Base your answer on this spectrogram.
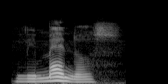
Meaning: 1. untied 2. solved 3. and see λύνω
- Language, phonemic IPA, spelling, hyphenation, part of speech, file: Greek, /liˈme.nos/, λυμένος, λυ‧μέ‧νος, verb, El-λυμένος.ogg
